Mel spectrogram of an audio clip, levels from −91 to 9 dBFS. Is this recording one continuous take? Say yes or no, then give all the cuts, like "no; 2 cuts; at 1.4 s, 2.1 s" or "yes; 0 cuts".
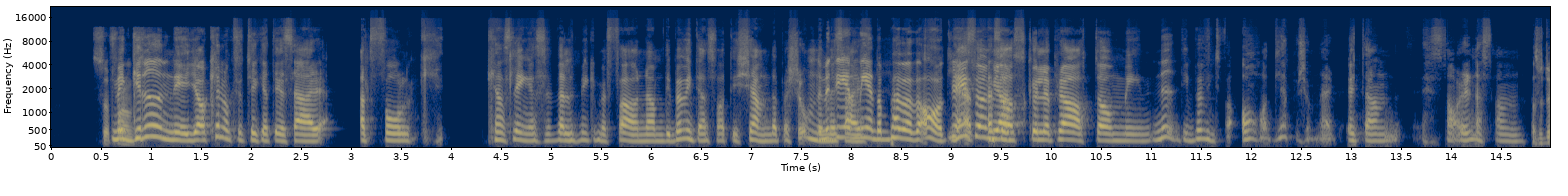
yes; 0 cuts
